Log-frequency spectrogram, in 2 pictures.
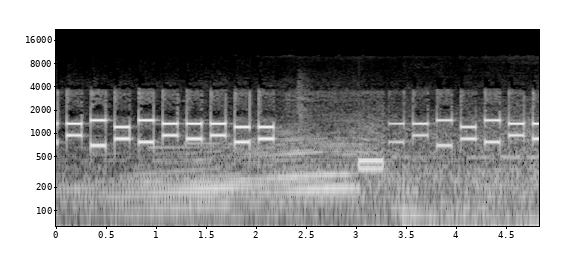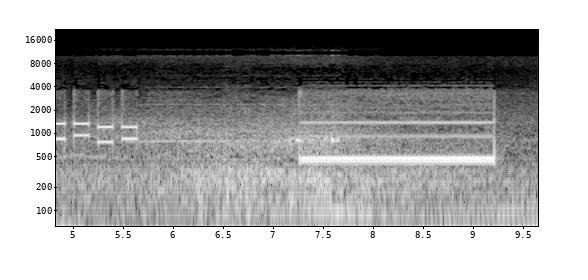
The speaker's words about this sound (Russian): Согласился, наконец, отец и торопливо зашагал к телефону.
